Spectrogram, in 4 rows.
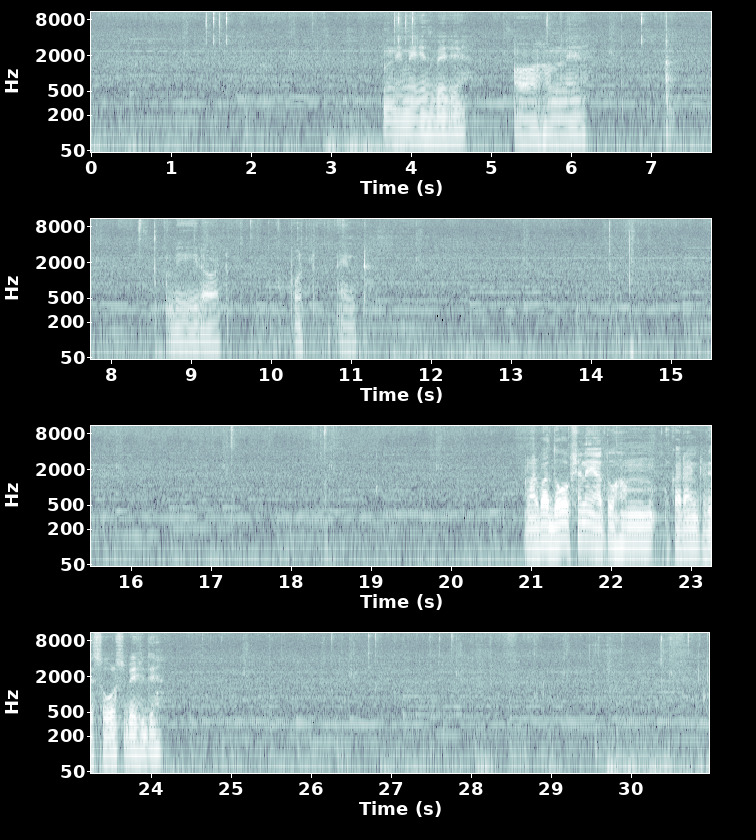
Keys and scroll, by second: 7.2 ctrl+c.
